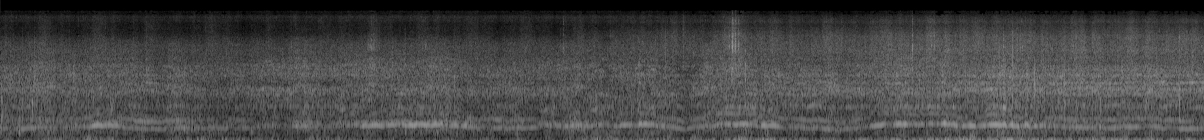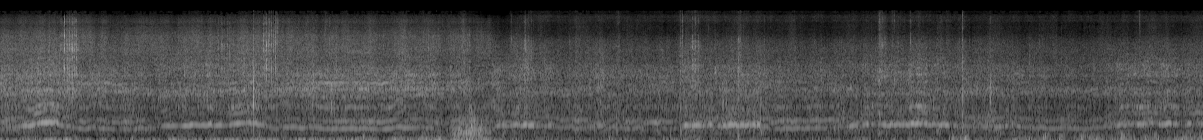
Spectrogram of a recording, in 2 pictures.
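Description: Electric mountain bike motor whining, its pitch rising and falling as the rider pedals and changes speed, over the rumble and rattle of tyres on a rocky dirt trail. There is a heavier knock from a bump about two-thirds of the way through.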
